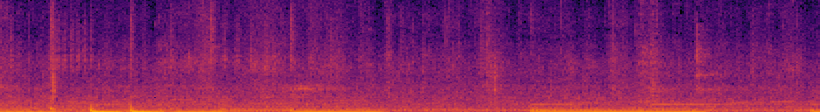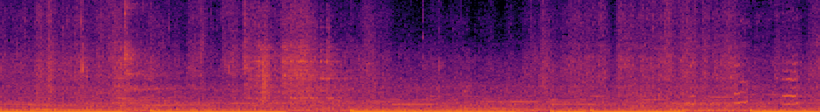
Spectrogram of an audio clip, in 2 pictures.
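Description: Background music with a deep bass line that steps between held notes, and regular sharp drum hits.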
